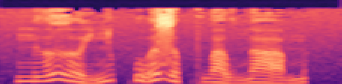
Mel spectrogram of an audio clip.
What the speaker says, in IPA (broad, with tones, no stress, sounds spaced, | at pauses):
n ɨ˨˦ ə̯ ɣ əː˧˩ j ɲ ə˦˥ p̚ ʔ ṵ˧˥ ə̯ z ə˨˩ p̚ k w a˧˩ w n a˧˩˨ m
